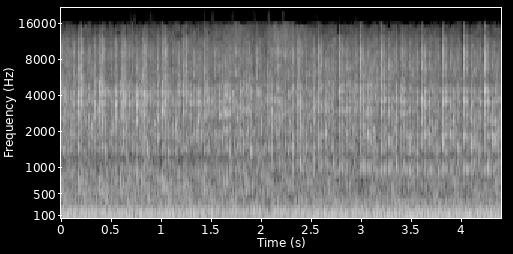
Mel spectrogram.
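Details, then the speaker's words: Buick after new spark plug wires, recorded at the right exhaust tailpipe: deep steady burble with slightly lumpy but even pulse, first suspected misfire; normal idle exhaust note, though the problem later returned. "Now I was a little concerned about the right, because it sounded like it was misfiring a little bit. It just didn't sound quite right, but that actually is normal."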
